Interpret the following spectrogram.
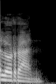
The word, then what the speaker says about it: Lauren: Eso se pronuncia Loran francés.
